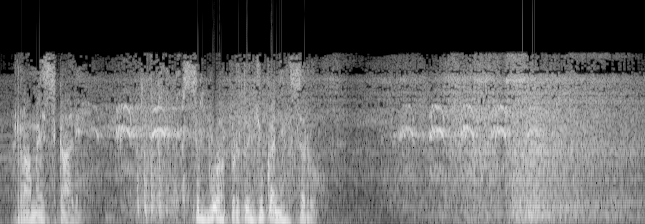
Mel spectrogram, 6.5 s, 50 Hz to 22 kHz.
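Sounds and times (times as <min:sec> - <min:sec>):
hissing noise: 0:00.0 - 0:06.4
speech: 0:00.2 - 0:03.3
drongo calling: 0:00.8 - 0:02.7, 0:03.7 - 0:05.2.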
